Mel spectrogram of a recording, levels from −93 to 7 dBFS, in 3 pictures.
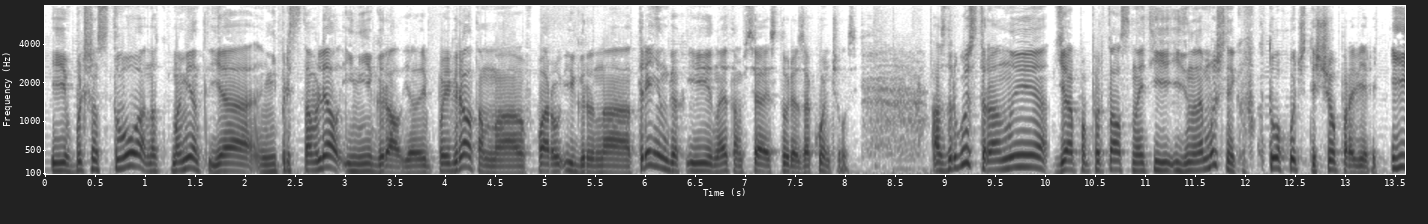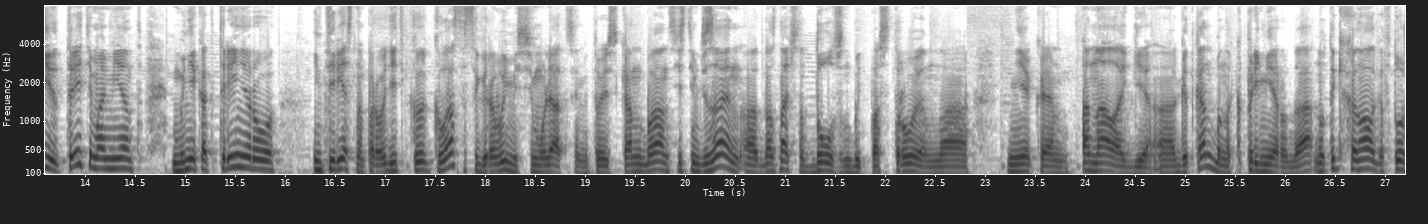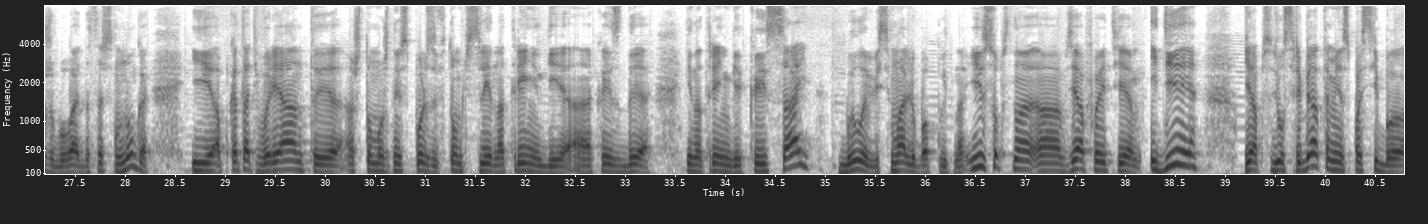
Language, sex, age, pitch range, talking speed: Russian, male, 20-39, 120-160 Hz, 150 wpm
